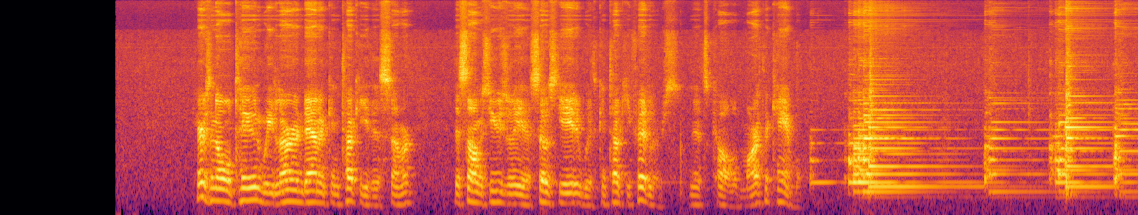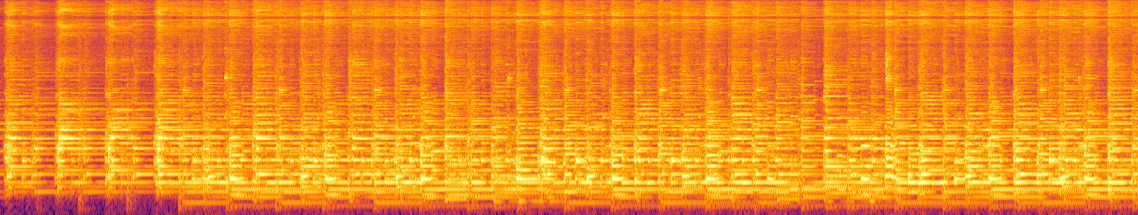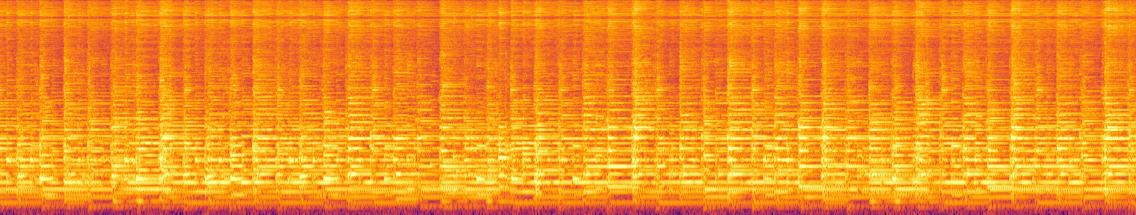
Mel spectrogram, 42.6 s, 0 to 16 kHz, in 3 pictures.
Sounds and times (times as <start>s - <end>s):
Music: 10.1s - 42.6s.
